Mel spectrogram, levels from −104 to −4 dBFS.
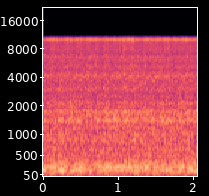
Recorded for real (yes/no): no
